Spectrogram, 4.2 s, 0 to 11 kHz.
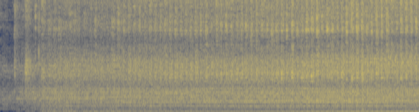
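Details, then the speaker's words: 2022 Honda Beat idling-stop scooter at 4,382 km. Its complaint is total power loss on hills and stumbling on pull-away. It starts and settles into an even, steady idle with no pinging or rattle, running smoothly. "mesin halus sekali tidak ada kendala apapun tidak ada suaraitik ya Soalnya ini adalah motor baru"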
